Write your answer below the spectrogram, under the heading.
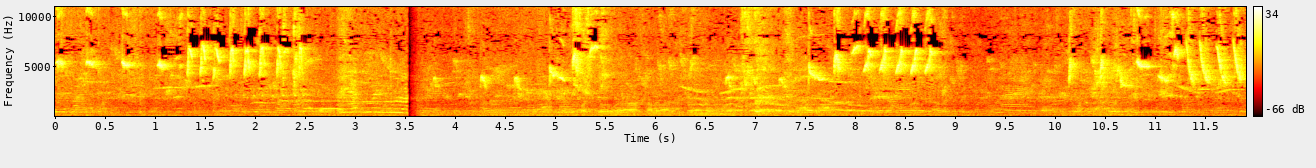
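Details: A Horsfield's bush lark (Mirafra javanica) sings in full, active voice: a fast, busy stream of high chirps, trills and buzzy notes, varied and nearly unbroken, with a brief pause partway through.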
